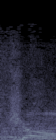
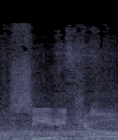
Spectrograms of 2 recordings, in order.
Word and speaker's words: Tso: Rex Cho, spelled T-S-O, pronounced C-H-O.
